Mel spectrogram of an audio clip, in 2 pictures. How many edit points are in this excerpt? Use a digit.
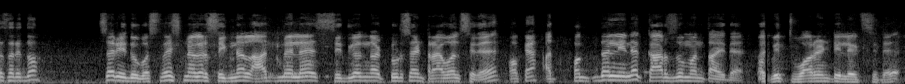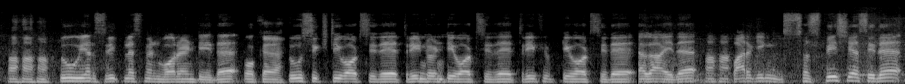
2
